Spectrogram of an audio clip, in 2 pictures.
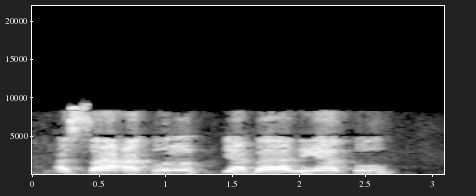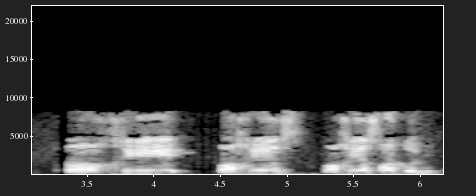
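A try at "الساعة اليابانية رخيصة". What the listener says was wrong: Ya, Ibu bisa panjangkan ya-nya, Bu. As-sa'atul yabaniyatu, begitu bacanya. Ulang lagi.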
